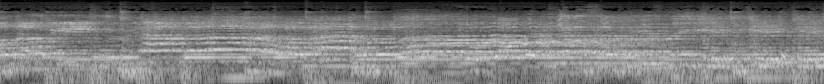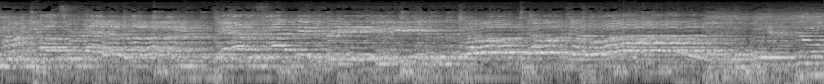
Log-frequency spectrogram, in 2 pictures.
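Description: A woman and a man singing a musical-theatre duet together over orchestra accompaniment, recorded live in a theatre.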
